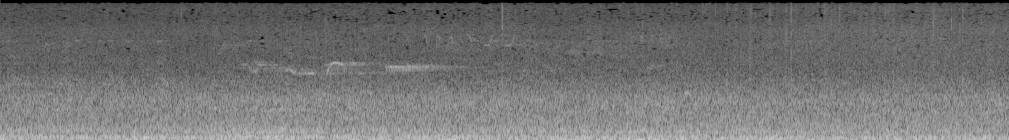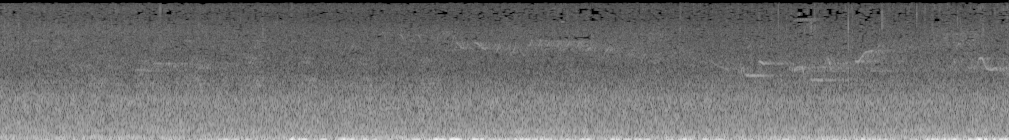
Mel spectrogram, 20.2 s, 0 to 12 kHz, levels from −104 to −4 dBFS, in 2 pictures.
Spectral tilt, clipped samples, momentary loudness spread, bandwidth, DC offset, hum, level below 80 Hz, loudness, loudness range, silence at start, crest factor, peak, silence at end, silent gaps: -5 dB/octave; under 0.1%; 2 LU; 11.5 kHz; under 0.1%; none; -34 dBFS; -34 LUFS; 1 LU; 0 s; 18 dB; -10 dBFS; 0 s; none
